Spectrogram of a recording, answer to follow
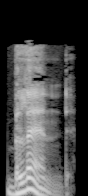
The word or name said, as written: blend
